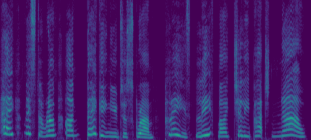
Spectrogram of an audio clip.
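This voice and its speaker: A woman's voice: very high voice, sing-song, measured pace, a bit bright, no echo, studio quality, voice pushed up, exaggerated voice. A woman voicing an earnest little boy in a children's story, plaintive and singsong as they plead. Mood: tearful begging.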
